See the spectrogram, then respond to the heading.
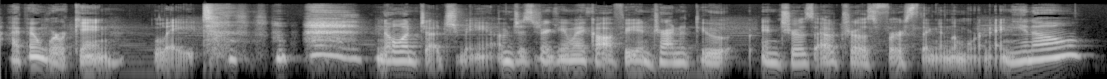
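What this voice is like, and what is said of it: Raspy voice. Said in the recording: “I feel like I sound so raspy right now”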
